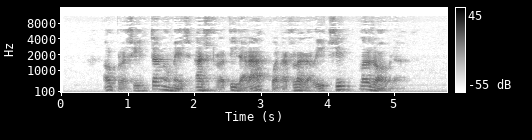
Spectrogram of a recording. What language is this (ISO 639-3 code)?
cat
